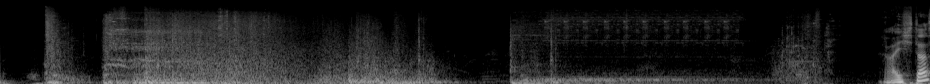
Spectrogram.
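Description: Video game sound effects whoosh and chime.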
